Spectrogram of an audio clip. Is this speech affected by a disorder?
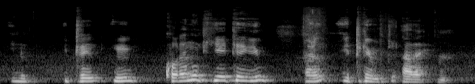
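Yes: cerebral palsy.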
